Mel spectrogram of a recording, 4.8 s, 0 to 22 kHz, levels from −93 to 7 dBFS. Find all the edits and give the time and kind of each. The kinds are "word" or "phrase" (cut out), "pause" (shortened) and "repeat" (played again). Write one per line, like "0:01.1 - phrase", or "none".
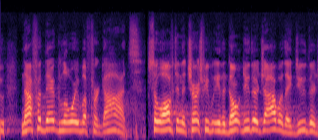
0:02.2 - pause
